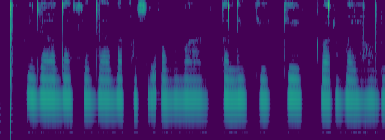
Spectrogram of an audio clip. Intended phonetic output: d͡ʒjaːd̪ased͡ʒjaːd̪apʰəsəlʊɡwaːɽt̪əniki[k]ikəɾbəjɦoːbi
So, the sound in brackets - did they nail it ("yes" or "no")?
yes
